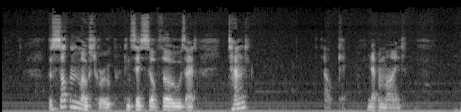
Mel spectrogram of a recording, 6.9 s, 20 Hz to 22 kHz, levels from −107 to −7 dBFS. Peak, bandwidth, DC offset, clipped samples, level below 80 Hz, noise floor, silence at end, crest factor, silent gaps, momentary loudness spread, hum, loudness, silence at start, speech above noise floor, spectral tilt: -14 dBFS; 14 kHz; under 0.1%; under 0.1%; -52 dBFS; -56 dBFS; 0 s; 20 dB; none; 23 LU; none; -32 LUFS; 0.5 s; 24 dB; -4.5 dB/octave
